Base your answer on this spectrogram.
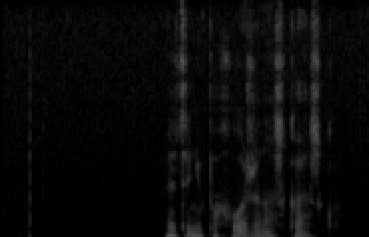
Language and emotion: Russian, sad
